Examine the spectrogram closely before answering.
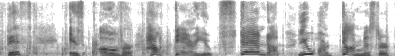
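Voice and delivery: mock-outraged teacher voice; scolding chaperone.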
